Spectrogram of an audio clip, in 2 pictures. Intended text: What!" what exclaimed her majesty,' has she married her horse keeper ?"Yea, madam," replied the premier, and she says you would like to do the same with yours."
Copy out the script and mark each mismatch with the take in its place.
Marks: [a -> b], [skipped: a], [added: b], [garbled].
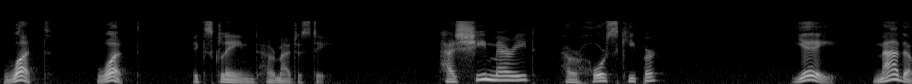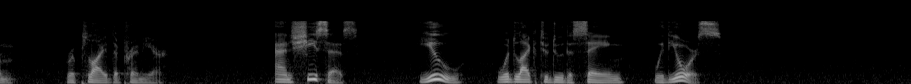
What!" what exclaimed her majesty,' has she married her horse keeper ?"Yea, madam," replied the premier, and she says you would like to do the same with yours."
